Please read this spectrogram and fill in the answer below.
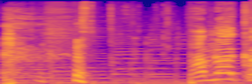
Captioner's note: laughs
